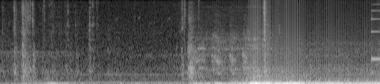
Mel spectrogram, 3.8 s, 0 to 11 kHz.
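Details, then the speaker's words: VW Polo 3-cylinder with cylinder 2 injector unplugged to induce a misfire, exhaust pressure transducer and PicoScope fitted: engine cranks, catches and settles into an uneven, lumpy idle with a dropped beat; scope shows the misfire pulses before warm-up. "we go, so we've got a misfire. So got a lot of pulses here, that's doing that."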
